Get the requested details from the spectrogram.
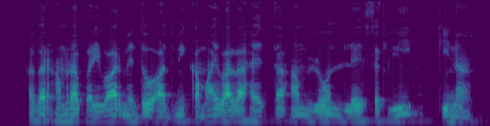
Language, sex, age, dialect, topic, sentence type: Magahi, male, 18-24, Western, banking, question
